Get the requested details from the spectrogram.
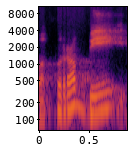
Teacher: Tapi kalau waqur rabbi itu masuk pada idgham. Ya, dalam tulisannya waqul, tapi dalam bacanya waqur. Jadi di sini adalah dua huruf yang makhrajnya berdekatan, tetapi sifatnya berbeda.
